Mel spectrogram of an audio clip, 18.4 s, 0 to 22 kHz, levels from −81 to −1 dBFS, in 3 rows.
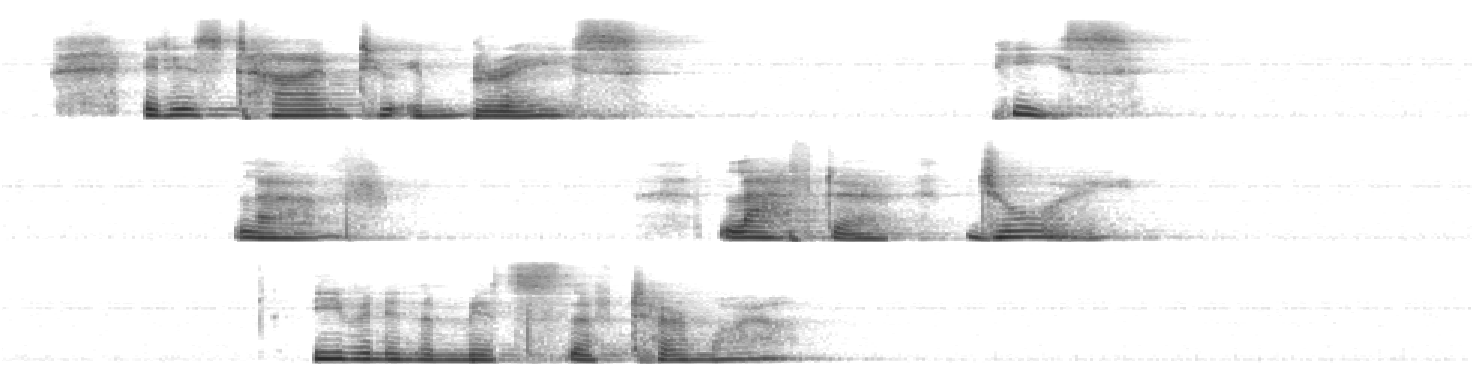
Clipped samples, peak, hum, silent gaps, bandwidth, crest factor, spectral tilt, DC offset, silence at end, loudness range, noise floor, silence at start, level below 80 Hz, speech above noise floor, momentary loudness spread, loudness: under 0.1%; -8 dBFS; none; none; 12 kHz; 22 dB; -5 dB/octave; under 0.1%; 2.8 s; 8 LU; -69 dBFS; 0.2 s; -78 dBFS; 44 dB; 15 LU; -26 LUFS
